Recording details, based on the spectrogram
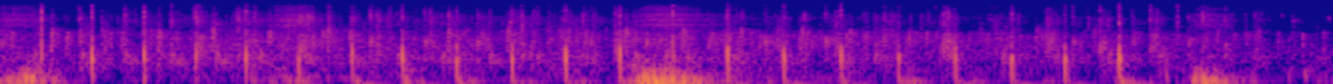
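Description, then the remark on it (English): An audience applauds prize winners steadily, many hands clapping in a dense, continuous patter with a few sharper individual claps standing out, moderately loud throughout and no talking. “We'll give them a round of applause.”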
